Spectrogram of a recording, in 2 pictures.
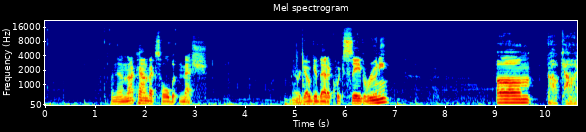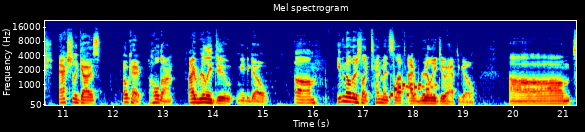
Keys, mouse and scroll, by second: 1.2-2.6 drag, 5.0 ctrl+s.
